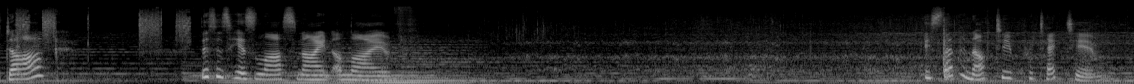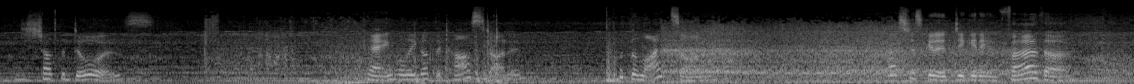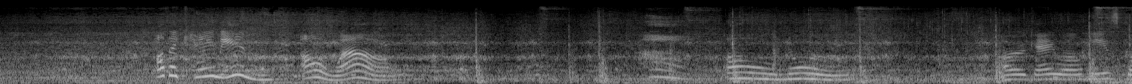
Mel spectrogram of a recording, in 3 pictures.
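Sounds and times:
quiet background music: 0.0 - 34.0
car engine running: 5.2 - 34.0.

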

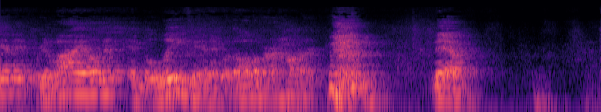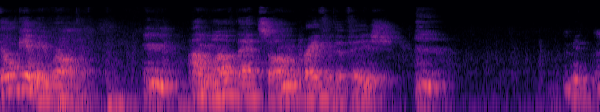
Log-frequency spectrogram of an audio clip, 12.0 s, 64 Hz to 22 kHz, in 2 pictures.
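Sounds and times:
voice: 0.0 - 3.7, 4.3 - 4.8, 6.0 - 9.9, 11.7 - 12.0
man clearing his throat: 3.3 - 3.9.

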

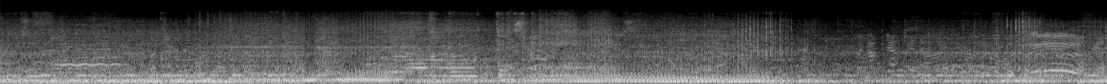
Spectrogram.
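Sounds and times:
motorcycle engines riding past: 0.0 - 11.0
people's voices: 0.0 - 11.0.

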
